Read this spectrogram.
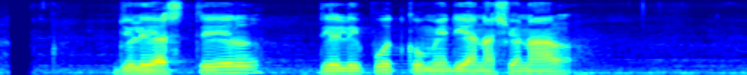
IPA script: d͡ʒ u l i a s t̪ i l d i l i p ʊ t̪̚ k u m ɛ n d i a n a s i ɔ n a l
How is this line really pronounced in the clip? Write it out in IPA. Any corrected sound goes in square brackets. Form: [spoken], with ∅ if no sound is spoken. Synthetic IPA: d͡ʒ u l i a s t̪ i l d i l i p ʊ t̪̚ k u m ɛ [∅] d i a n a s i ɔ n a l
